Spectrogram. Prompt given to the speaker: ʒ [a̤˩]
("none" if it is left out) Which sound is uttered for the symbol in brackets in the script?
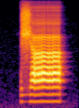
a˩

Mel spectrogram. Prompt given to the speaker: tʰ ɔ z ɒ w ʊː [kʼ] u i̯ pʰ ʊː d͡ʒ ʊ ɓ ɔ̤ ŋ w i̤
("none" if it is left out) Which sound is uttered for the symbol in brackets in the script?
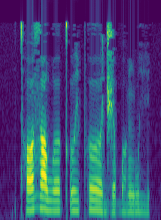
kʼ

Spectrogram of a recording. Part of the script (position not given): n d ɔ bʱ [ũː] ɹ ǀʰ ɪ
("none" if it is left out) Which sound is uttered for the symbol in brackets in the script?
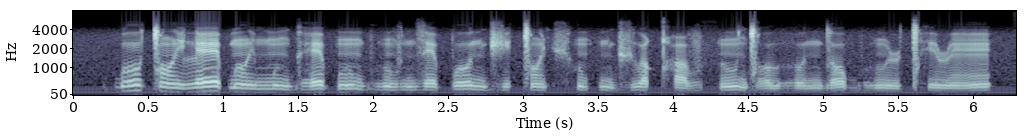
ũ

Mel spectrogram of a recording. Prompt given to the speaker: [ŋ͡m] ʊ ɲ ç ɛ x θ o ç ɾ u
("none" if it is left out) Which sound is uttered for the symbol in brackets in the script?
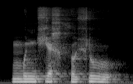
m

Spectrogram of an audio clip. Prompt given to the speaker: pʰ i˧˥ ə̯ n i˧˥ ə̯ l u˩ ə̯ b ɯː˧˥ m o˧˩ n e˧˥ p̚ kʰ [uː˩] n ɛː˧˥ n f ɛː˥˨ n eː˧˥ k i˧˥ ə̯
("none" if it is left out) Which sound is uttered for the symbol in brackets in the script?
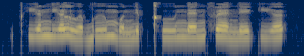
uː˧˥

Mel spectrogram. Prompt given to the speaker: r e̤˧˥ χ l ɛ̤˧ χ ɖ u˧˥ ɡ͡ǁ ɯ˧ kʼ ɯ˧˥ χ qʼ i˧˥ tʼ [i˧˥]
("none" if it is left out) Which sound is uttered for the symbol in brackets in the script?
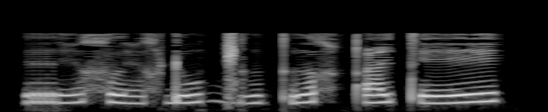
e˧˥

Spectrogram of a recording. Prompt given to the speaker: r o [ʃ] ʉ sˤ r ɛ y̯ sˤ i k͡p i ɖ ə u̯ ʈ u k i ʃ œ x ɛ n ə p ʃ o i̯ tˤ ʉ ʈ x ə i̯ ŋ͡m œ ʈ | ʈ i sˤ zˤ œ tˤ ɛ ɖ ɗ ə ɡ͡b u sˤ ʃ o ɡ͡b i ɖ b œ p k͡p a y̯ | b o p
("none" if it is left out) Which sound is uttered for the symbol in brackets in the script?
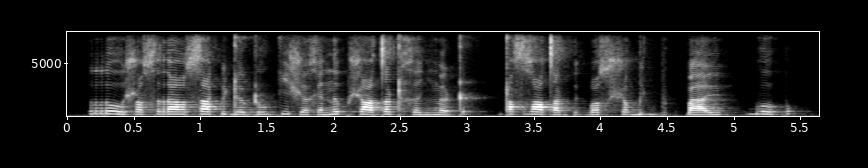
ʃ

